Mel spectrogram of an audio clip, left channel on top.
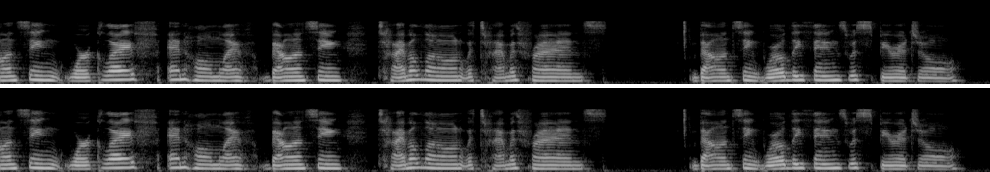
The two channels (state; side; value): identical; both; correlation 1.00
